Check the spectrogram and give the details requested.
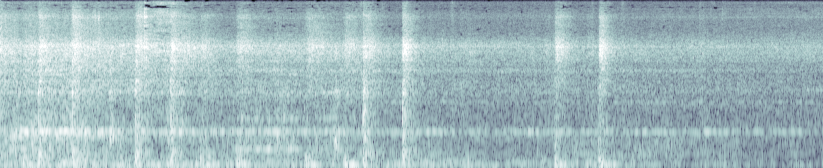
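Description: Hanshin Electric Railway electric train cars rolling past close by, with a heavy rumble and a steady high whine. The wheels clack over rail joints in pairs, and the rumble fades toward the end as the train moves away.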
